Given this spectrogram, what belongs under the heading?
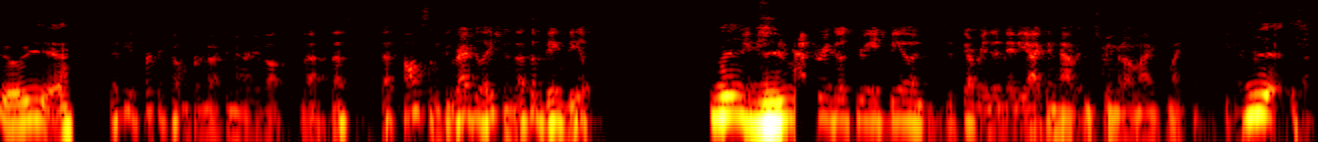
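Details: Adult male speaker; typical speech.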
